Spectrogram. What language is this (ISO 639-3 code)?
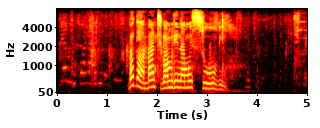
lug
